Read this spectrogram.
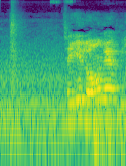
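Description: A woman speaks briefly close by.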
